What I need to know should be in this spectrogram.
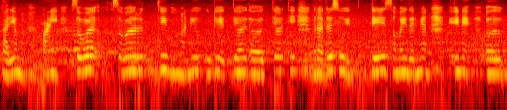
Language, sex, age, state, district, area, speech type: Gujarati, female, 18-30, Gujarat, Valsad, urban, spontaneous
